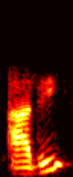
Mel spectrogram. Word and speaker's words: Adi: No, you said it right. It's Rohit Adi. That's how I pronounce it.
